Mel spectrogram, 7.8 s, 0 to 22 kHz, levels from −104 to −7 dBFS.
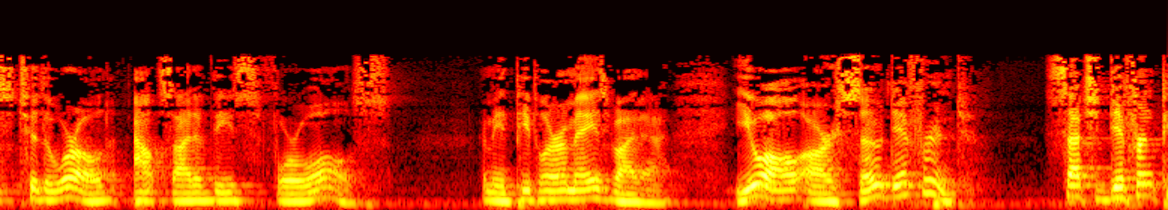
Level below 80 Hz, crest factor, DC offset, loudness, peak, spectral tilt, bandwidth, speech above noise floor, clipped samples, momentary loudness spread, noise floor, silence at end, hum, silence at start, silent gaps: -56 dBFS; 20 dB; under 0.1%; -27 LUFS; -8 dBFS; -4.5 dB/octave; 8.8 kHz; 37 dB; under 0.1%; 15 LU; -65 dBFS; 0 s; none; 0 s; none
